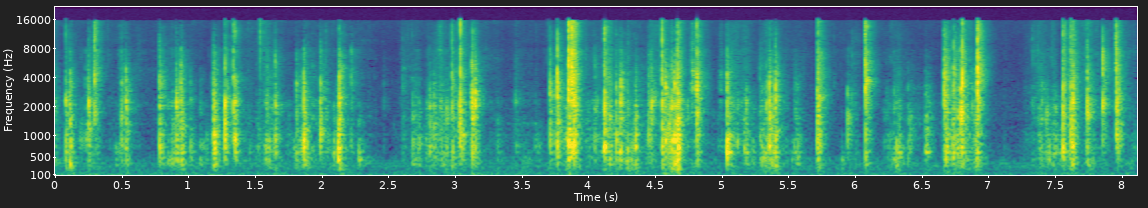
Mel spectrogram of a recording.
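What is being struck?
Plastic candy pouch.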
